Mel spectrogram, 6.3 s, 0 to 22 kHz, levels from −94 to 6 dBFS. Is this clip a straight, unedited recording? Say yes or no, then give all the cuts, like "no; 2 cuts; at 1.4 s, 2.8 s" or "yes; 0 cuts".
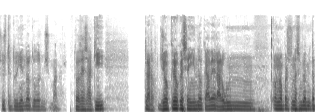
no; 2 cuts; at 1.3 s, 3.7 s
